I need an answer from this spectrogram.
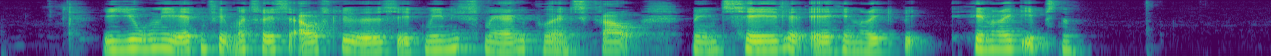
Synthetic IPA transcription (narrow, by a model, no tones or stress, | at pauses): ijṵːniæd̥n̩femɒ̽t͡sʰʁɛsɑ̈ʊslø̰ɐðˠse̝d̥me̝ne̝ŋsmæɐɡ̥əpʰɒ̽hænsɡ̥ʁɑ̈ʊ̰mee̝nt͡sʰɛːləʔæ | henʁaɡ̥ib̥sn̩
